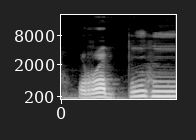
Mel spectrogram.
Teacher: ہو کو 3 الف کے برابر کھینچیں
